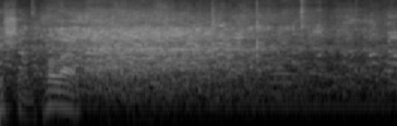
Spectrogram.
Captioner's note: audience laughter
